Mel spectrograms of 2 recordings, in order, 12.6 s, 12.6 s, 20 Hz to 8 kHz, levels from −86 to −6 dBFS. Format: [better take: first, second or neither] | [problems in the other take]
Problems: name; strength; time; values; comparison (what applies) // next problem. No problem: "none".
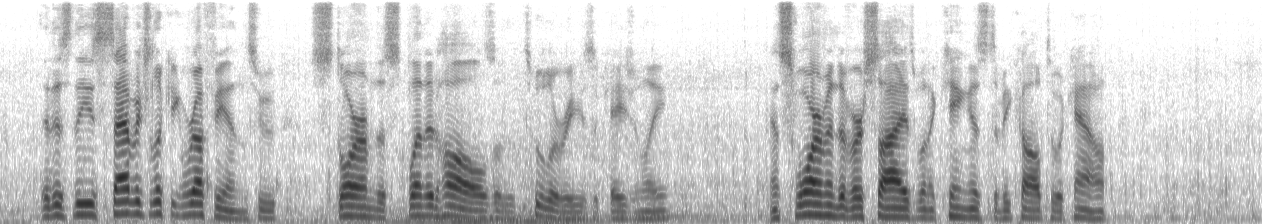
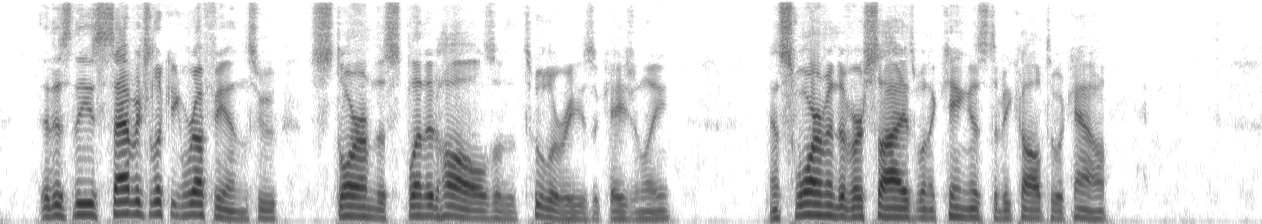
second | background sound (Rain); 17 dB below the speech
